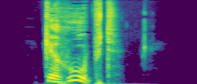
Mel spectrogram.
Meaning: past participle of hupen
- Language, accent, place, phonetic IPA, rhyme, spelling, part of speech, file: German, Germany, Berlin, [ɡəˈhuːpt], -uːpt, gehupt, verb, De-gehupt.ogg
